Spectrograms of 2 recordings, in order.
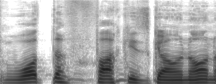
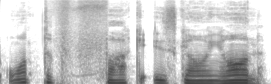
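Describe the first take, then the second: First: Baffled, exasperated outburst. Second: Slow quiet disbelief under the breath; quiet bewildered mutter. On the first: Family hugging him. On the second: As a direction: mutter it to yourself, lost. Bewildered at cops' offer. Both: Retold or imitated.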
